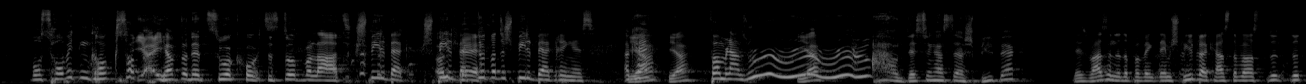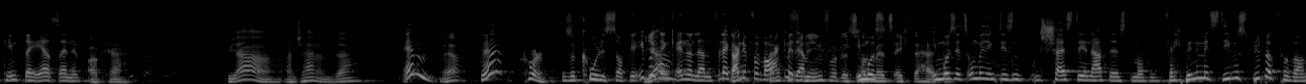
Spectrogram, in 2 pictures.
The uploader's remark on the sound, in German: LIVE vom Podfluencer Festival: Die Österreicher bei den Deutschen! Direkt vom Podfluencer Festival mit einer speziellen LIVE-Episode.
